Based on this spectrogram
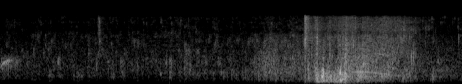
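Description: Water descending into a deep turquoise pool at the foot of a fall. A soft, steady rush and trickle swells into a louder, splashier surge over the final second and a half.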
